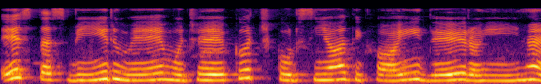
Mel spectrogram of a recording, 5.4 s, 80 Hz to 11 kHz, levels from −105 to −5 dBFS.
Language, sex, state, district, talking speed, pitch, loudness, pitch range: Hindi, female, Madhya Pradesh, Katni, 110 wpm, 235 Hz, -17 LUFS, 225-255 Hz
